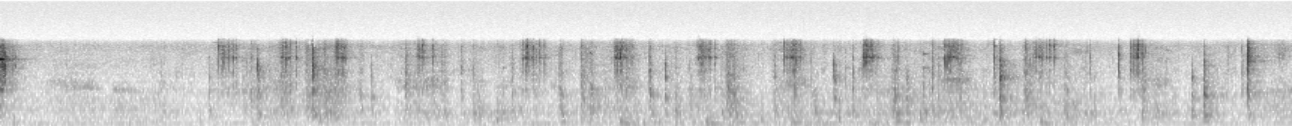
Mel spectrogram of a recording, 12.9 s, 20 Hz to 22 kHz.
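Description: Bolts are tightened with a ratchet while a John Deere 4020 tractor is split for clutch replacement, producing faint, rapid metallic clicking in repeated bursts against a quiet shop background.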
